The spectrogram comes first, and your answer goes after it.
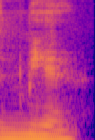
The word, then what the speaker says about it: mu: So lambda is pronounced lambda, like this. It's written like this, and mu is mu.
